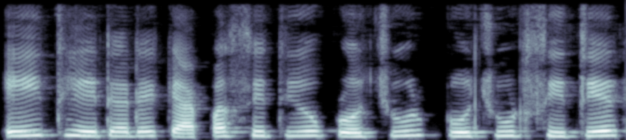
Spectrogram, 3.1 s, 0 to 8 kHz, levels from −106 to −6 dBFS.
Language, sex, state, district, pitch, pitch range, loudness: Bengali, female, West Bengal, North 24 Parganas, 255 Hz, 240-265 Hz, -17 LUFS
